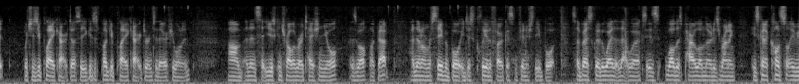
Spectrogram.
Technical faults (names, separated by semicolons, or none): audio read two samples at a time (double speed)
